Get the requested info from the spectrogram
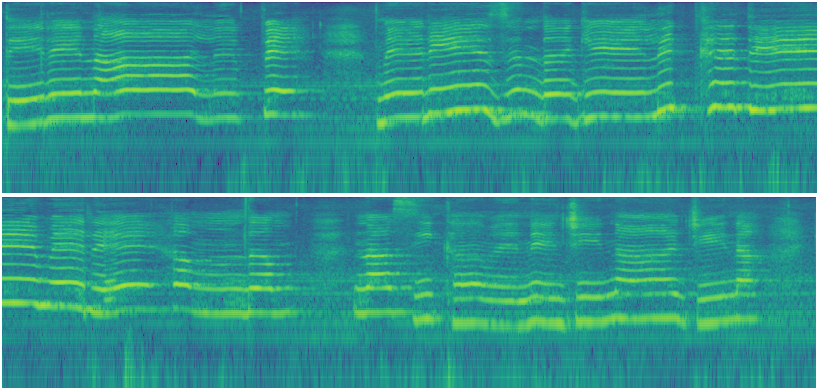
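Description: A young girl sings a song solo and unaccompanied into a microphone, holding and bending long notes in phrases with short breath pauses between them.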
